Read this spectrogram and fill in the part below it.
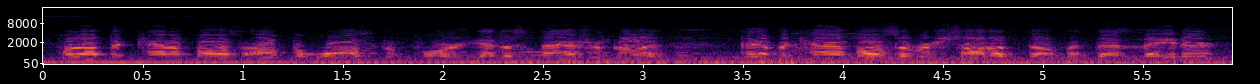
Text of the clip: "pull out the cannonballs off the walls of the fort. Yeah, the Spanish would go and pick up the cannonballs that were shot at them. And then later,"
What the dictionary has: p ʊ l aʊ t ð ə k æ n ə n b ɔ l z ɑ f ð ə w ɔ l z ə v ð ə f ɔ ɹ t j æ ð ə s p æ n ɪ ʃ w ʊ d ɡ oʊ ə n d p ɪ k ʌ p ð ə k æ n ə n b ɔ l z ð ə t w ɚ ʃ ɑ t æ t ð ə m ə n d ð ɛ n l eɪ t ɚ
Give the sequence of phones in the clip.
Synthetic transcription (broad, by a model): p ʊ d aʊ t ð ə k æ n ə b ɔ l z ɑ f ð ə w ɔ l z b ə f ɔ ɹ j æ ð ə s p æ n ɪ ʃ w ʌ ɡ oʊ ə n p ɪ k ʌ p ð ə k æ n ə b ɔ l z ð ə t w ɚ ʃ ɑ t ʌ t ð ə m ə n ð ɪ n l eɪ t ɚ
